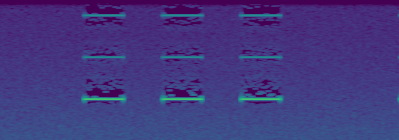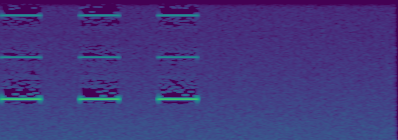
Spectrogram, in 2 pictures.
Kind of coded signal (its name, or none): alarm pattern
